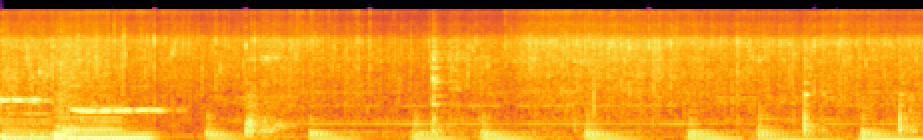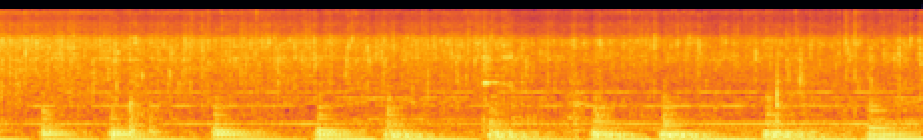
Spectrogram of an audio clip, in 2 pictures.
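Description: Onion rings, shallots and garlic sizzling in hot oil in a metal wok, with a metal spatula scraping and clicking against the pan as they are stirred. A soft music beat pulses underneath.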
